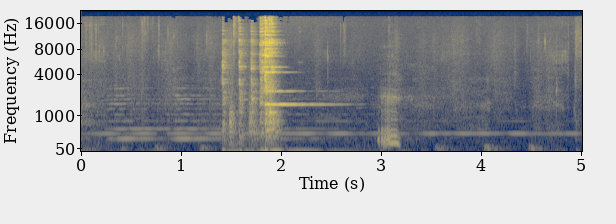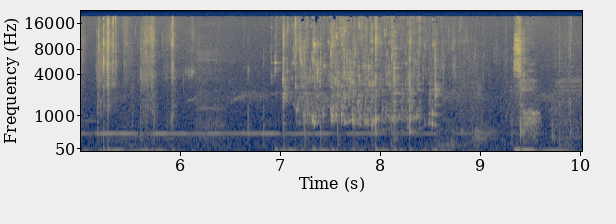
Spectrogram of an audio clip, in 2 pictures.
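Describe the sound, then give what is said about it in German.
A bottle of water is handed over and drunk from, with a few sharp clinks and knocks, a dull thump and small drips and handling noises at low level between them. “Na klar, ich habe dir eine Flasche Wasser mitgebracht. Hier.”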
